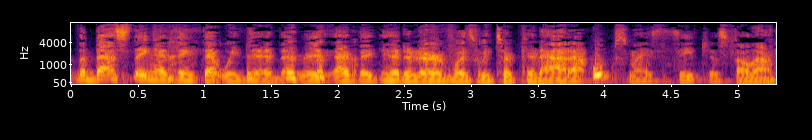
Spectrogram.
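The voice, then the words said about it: Old Yiddish-English accent. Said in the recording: “I love that accent. ... It's a dying accent. ... Yiddish English is like the way it was.”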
